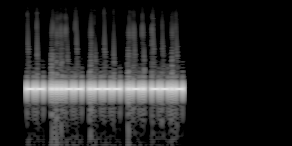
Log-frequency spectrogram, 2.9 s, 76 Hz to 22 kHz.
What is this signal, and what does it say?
Morse code, heard as a keyed tone, about 52 wpm, 700 Hz. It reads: M3JRQ
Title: DXCC-100 Call Signs - 5 Characters - Repeated 2x - 50wpm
